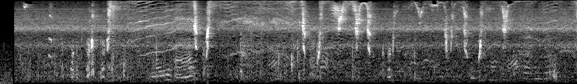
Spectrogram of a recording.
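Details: Baby monkey Leo, also called Rainbow, begging its mother for milk while hungry. Rapid, high-pitched squealing cries with short rising and falling sweeps, packed closely and repeated irregularly over a steady high background hiss.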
